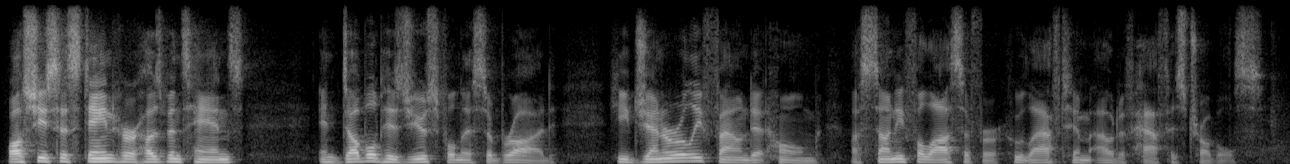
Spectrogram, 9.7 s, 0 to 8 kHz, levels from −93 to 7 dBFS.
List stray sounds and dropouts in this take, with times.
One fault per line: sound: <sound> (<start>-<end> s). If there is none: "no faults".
no faults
